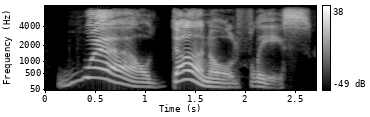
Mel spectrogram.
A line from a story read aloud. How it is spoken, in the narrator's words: cried Stubb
